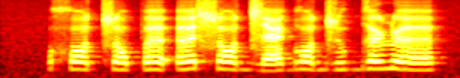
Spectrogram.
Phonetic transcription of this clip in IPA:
xɔ˧ t͡sɔ˧pɜ˧ʔɜ˦ sɔ˦d͡zæ˨˦ ɡɔ˧d͡zu˧ ɡɜ˦ɳɜ˧

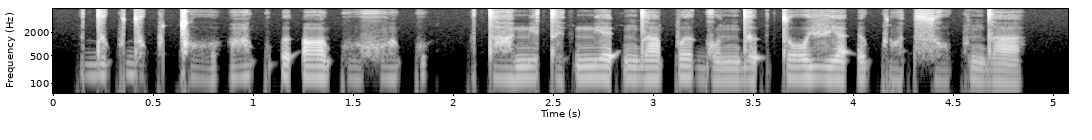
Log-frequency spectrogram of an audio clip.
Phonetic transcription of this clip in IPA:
dəkʷdo̤kʷǀo̤ | ɑ̤kʷʔəʔ ɑkʷɛ̤xʷɑ̤kʷ | ta̤mʲete̤ʔ mʲɛʔnda pəɡo ndəʔ to vʲaʔɛkʷɾa̤ʔ so̤kʷnda

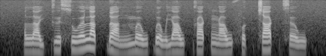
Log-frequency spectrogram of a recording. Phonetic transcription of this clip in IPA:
la˨˩˨jkɨ˧ su˧˥ə̯ la˦˥t̚ɗa˨˩˨nmə˨˩˦w ɓə˨˩˨wja˧w ka˦˥k̚ŋa˧˥w fə˨˩k̚ca˦˥k̚ sə˨˩w

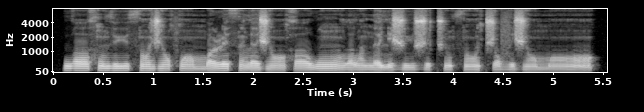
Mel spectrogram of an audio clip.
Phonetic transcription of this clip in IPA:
wɔːxũðyːθɔ̃ ʒɔ̃fɔ̃ːmɔ ɭɪθə̃lə ʒɔ̃ːxɔːwũː lˠʏlˠə̃nə lʲəʒy ʒʏt͡ʃũθɔ̃ t͡ʃɔvɪʒɔ̃ mɔ̃ː

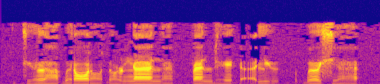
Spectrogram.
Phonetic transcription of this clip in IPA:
kʲə̤ la̤ɓə̤ ɾɔɾɔ̤ ɗɔ̤ɭŋænæ̤ pːænɖʱeɠæ̰lʲɨ | ɓə xʲæ̤

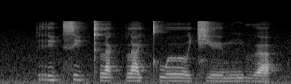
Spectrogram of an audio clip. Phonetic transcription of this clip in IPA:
pri˦˥ʔsi˥˩ʔkʰla˨˩k̚pla˨˩j kʰwɤː˨˩t͡ɕeː˩˦m ŋɯ˨˩a̯

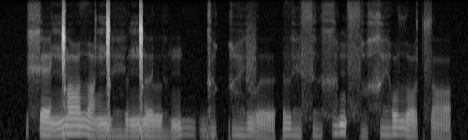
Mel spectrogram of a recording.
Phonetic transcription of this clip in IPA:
xɛ˨ŋ͡ǀɒ˦ðˤə˨ ŋ͡ǀɛ̤˨lŋ͡ǀə˨lə̤˨ mṳ˦˨ɡə̤˦qɛ̤˦və˨ | ðɛ̤˨sə̤˨xə̤˦nsˤə̤˨ χɛ̤˦wðˤu˨t͡sɒ˨

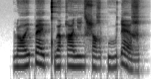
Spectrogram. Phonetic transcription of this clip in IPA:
ɳɒɪ̯pæɪ̯ kʷʼeqælilɬɒʁ puɗæʁ

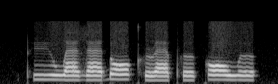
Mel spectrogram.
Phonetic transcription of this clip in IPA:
pʰyː˨wæ˨zæ˨ ɗɔː˦kʰɹæ˨pʰɵ˨ kɔː˦wɵ˦

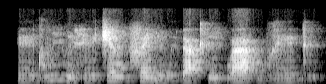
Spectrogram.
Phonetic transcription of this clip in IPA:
eː˨dʊ˦ βiː˦βĩ˨ heː˨t͡ʃɛ˦ βi˦fɛ˦ɲĩ˨ wɪ˨ɗa˦kʰĩ˦ kʷaː˦k͡pu˨ ɣeː˦ ɡɪ˨

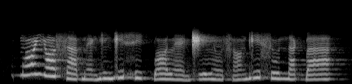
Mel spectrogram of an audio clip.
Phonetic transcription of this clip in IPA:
bɔ̃˦jɔ˧ sa˨bɛ̃˨ɡĩ˧ɡi˦ hi˦˨ɡ͡bɔ˧lɛ̃˨ d͡ʒi˨ lũ˨sɔ̃˨˦ ɡi˦su˧na˧ ɡ͡ba˦

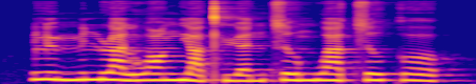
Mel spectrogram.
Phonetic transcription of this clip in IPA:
ly˥˨my˦nɻä˥˨ lwɑ˦ŋjä˨˩ t̪ʰɥɛ˨˦n t͡sɹ̩˦mwä˥˨ t͡sɹ̩˦kɤ˥˨

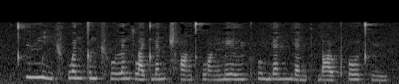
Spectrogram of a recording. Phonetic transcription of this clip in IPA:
t̪ʰy˥nmi˨˩ŋʈ͡ʂʰwə˥˧n t̪ə˥˩nʈ͡ʂʰu˧˥lə˥˩nswa˩ɪ̯ t̪ɥɛ˥nʈ͡ʂʰɑ˧˥ŋt̪ʰwɑ˧˥ŋme˥˧ɪ̯ ly˥˧pʰu˥˩mjɛ˥n mjɛ˨˩npʰjɑ˧˥ʊ̯pʰo˥ʊ̯t̪ʰy˨˩˦

